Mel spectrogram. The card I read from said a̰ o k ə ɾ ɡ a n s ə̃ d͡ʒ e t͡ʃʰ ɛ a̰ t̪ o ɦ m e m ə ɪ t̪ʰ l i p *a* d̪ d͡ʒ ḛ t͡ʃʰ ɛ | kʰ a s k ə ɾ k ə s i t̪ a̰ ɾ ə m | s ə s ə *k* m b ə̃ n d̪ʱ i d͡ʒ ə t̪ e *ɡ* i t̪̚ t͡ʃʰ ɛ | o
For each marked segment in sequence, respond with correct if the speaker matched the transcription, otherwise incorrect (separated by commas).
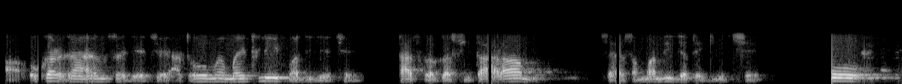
incorrect, incorrect, correct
